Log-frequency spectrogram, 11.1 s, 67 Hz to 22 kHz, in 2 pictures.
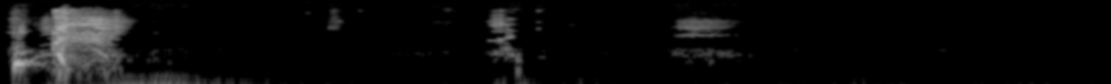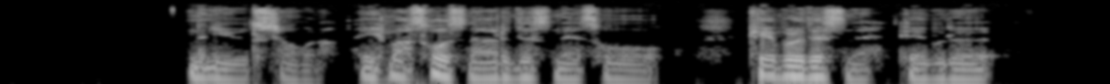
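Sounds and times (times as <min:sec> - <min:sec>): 
person sneezing: 0:00.1 - 0:00.7
speech: 0:06.5 - 0:10.6.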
